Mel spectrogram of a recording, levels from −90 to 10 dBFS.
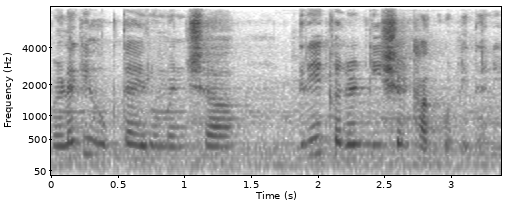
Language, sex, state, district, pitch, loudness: Kannada, female, Karnataka, Dakshina Kannada, 210 Hz, -19 LUFS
